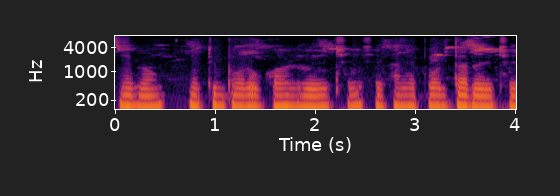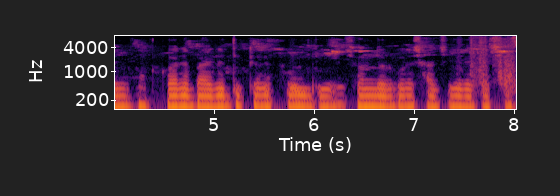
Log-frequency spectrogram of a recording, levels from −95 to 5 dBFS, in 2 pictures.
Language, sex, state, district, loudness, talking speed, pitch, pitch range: Bengali, male, West Bengal, Malda, -33 LUFS, 140 wpm, 130 Hz, 130-135 Hz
